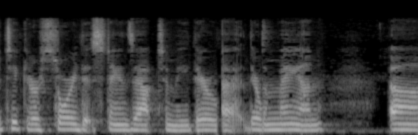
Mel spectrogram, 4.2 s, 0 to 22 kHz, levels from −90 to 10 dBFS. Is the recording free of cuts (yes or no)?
no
